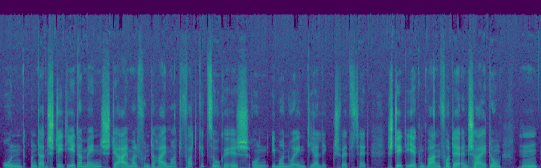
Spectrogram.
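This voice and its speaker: A woman's voice: medium pitch, steady tone, moderate pace, hardly any pauses, darkish tone, no room sound. Woman, middle-aged, Alemannic Baden accent, interview guest, chatty, filler-heavy, dry close mic. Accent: Alemannic Baden German. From Baden, southwest Germany. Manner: chatty, many "ähm" fillers. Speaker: guest, dialect society chair. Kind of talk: relaxed interview chat.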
